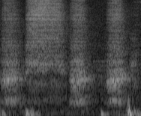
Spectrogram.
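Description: Someone running breathes out hard through the mouth in two-beat puffs, each breathy exhale close and distinct, repeating three times in quick rhythm.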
